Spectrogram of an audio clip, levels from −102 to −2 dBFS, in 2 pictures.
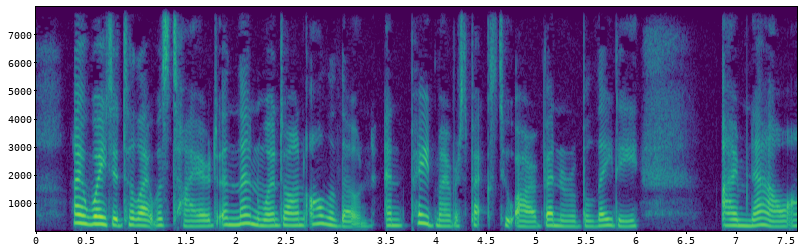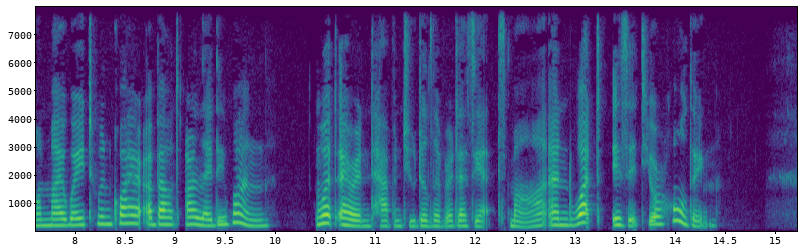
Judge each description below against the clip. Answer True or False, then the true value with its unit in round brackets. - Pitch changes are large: False (3.8 semitones)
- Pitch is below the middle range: False (215 Hz)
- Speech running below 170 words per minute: False (175 wpm)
